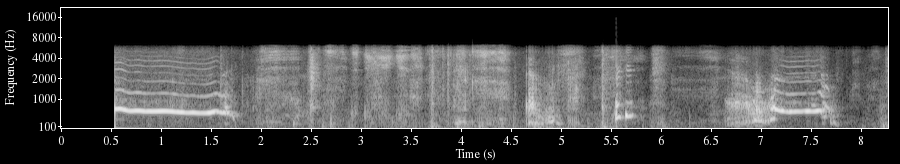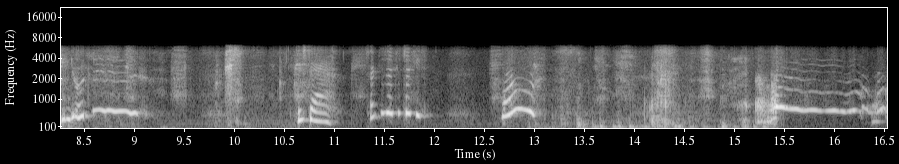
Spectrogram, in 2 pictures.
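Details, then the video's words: Japanese Chin dog, kept as a pet, 'singing' in a long run of wavering, tonal howls. They rise and fall and break into short yelps, with sustained notes at the start and end and brief pauses between bursts. "japanese chin shakira singing"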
